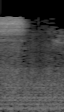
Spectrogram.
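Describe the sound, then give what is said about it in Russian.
A voiceless, whispered 's' hiss breathed out during a breathing exercise: one soft, steady hiss lasting about a second, strongest at the start and easing slightly as it fades. “С, буква С. Вы произносите тоже без голоса.”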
